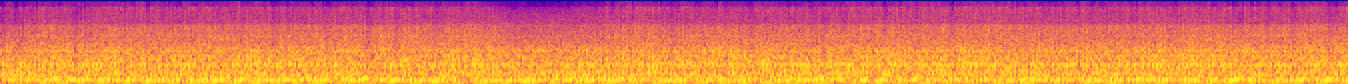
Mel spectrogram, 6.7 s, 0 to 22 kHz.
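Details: Mercury 9.8 hp 110 outboard after new water pump impeller and lower unit driveshaft oil seals, pressure test held 10 psi; constant even drone with no surging, knocking or stumbling, running smoothly until fuel tank ran low.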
